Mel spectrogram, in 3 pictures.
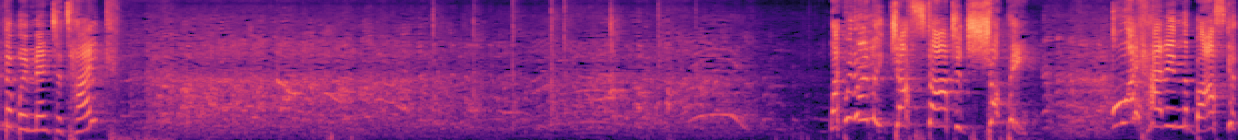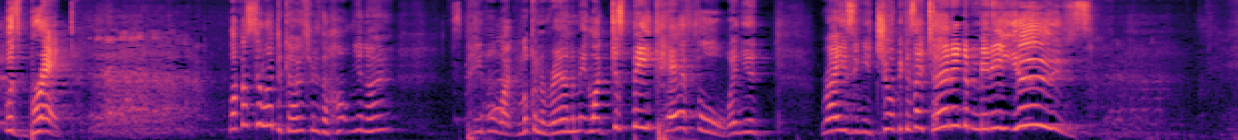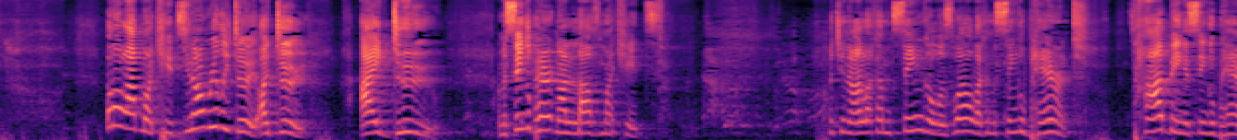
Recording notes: Recorded at the Melbourne International Comedy Festival for NITV.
